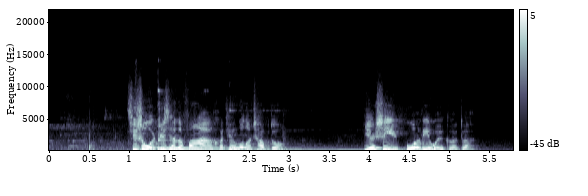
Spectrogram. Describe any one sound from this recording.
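A young woman speaks calmly to a room.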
